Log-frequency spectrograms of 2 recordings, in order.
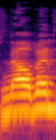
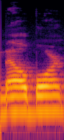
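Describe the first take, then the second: First: The ending is cut short and reduced. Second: The ending is pronounced fully, as written. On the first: The speaker calls it right. "but it's Melbourne" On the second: The speaker calls it wrong. "when I used to try to pronounce the whole thing"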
